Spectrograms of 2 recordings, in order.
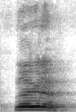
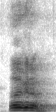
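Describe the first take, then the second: First: "Look at him" again, much louder and higher; excited repeat. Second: Said in the usual way. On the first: Real, not acted. Collector showing the cover to viewers, excited louder repeat. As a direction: burst out with delight on "Look at him".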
